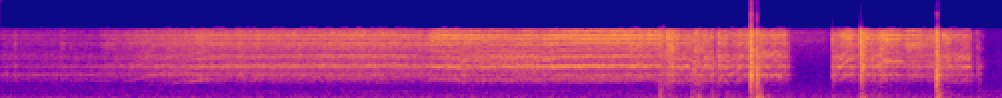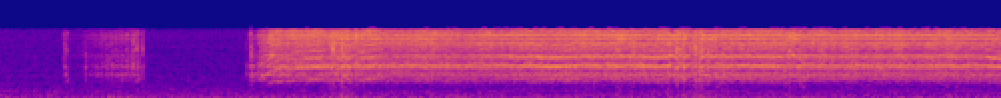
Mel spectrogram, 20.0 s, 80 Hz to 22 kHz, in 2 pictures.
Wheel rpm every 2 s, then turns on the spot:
90, 220, 210, 180, 170, 20, 120, 230, 230, 230.
10-12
